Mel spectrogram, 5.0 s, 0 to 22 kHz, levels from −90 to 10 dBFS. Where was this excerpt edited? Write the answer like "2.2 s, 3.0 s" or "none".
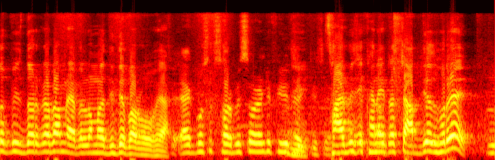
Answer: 1.7 s, 3.6 s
